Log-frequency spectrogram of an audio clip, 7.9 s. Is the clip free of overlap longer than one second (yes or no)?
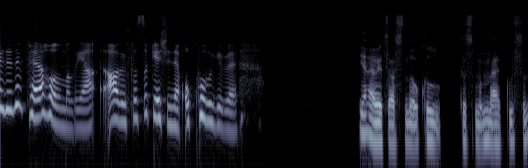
yes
